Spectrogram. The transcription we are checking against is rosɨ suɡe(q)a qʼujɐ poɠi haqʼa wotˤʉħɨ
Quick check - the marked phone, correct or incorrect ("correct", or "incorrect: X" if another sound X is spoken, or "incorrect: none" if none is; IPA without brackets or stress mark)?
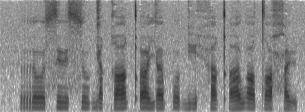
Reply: correct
